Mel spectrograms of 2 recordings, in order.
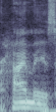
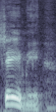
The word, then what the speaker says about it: Jaime: I just finished reacting to episode 2, and y'all, or Jaime's Heart. Sorry, I'm so American. I see the name, I'm like, oh, it's Jamie, but we pronounce it Jaime in the series.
